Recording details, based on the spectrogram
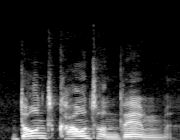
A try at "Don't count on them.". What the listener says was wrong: Con la lengua más arriba. Don't. Es casi como una T. Don't.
